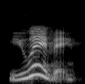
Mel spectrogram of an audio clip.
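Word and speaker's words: llueve: but you wave a because it has two l's which make a y sound ue which means rainy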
